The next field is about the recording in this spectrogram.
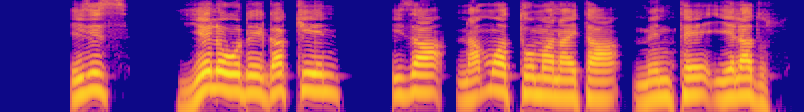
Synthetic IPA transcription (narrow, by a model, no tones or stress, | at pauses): ʔɪzɪs | jɛlɔwɔd̪ɛɡɐkːiːn | ɪzɐnɐmʊaːt̪ːomɐnɐjt̪ɐmɛnt̪ːɛjɛlɐd̪ʊs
